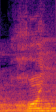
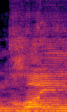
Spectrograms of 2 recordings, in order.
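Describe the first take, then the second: First: The vowel is a dark rounded 'oi'. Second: The vowel is a bright open 'ai'. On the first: The speaker calls it right. "harusnya khoi" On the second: The speaker calls it wrong. "sebagian membaca khai khai khai khai"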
